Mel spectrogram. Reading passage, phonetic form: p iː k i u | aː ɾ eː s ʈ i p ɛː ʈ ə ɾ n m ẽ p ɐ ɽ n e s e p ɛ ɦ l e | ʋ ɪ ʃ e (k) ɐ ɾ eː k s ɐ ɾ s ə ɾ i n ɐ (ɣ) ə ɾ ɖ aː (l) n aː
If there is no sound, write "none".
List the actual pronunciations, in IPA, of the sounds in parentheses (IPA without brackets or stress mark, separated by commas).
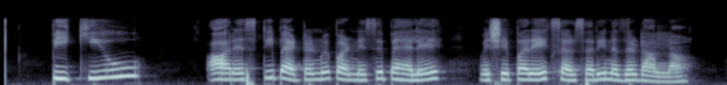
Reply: p, z, l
